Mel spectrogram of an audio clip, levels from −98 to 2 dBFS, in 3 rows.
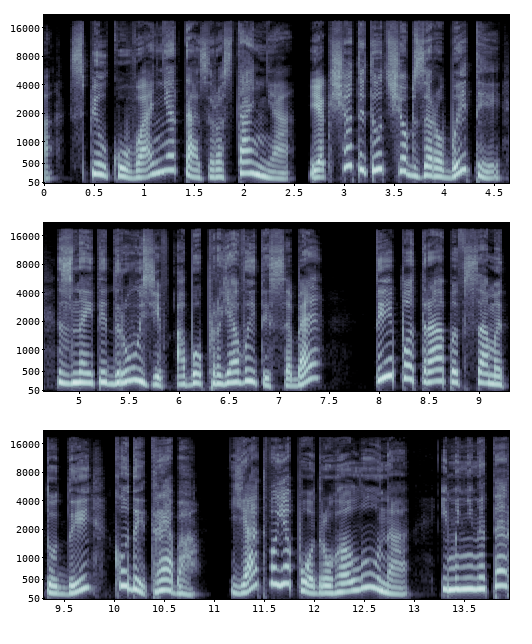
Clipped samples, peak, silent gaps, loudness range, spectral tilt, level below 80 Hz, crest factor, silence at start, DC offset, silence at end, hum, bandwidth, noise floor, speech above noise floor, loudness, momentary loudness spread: under 0.1%; -6 dBFS; 2.51-2.63 s, 10.94-11.12 s; 1 LU; -5 dB/octave; -66 dBFS; 14 dB; 0 s; under 0.1%; 0 s; none; 19 kHz; -51 dBFS; 31 dB; -21 LUFS; 9 LU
